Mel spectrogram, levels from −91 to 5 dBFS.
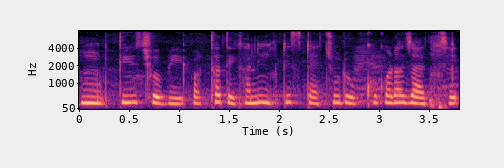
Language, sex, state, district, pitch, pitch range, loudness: Bengali, female, West Bengal, Malda, 245 Hz, 235-260 Hz, -17 LUFS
